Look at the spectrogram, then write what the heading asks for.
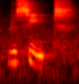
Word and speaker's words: receipt: it received no it's receipt what is it receipt so if you see the letter p is silent here right so if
